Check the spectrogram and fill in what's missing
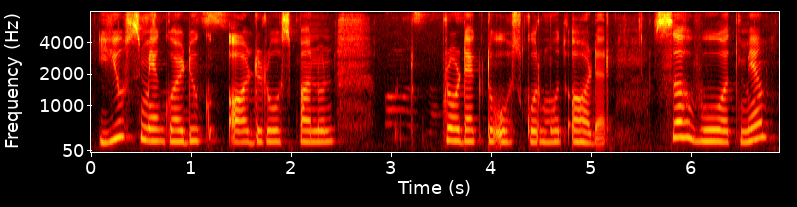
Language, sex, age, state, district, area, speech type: Kashmiri, female, 30-45, Jammu and Kashmir, Bandipora, rural, spontaneous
